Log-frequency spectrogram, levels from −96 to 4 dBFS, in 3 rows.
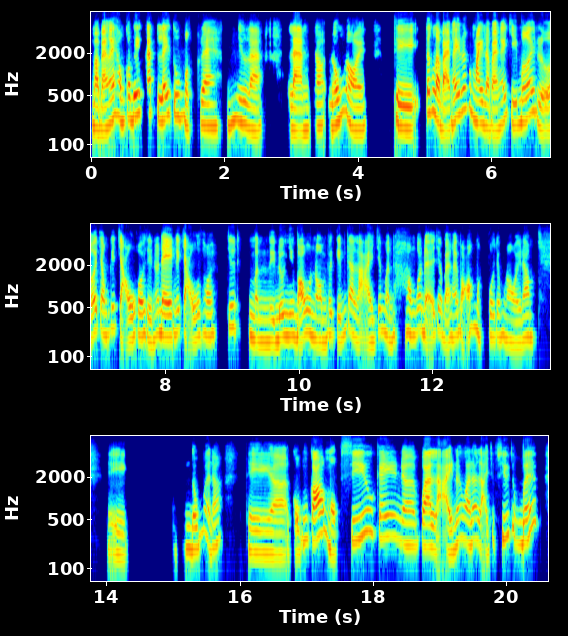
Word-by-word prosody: mà 175 -3 +4
bạn 165 +1 +5
ấy 230 - +6
hông 225 -4 0
có 240 - +2
biết 255 +3 +7
cách 280 +1 +5
lấy 230 +3 +4
túi 255 - -1
mực 255 - -4
ra, 190 -1 0
cũng 215 +3 -4
như 215 -2 0
là 165 -4 +1 0.4
làm 165 -1 +4
cho 190 0 -1
đúng 205 +8 +2
rồi. 170 - +3 0.4
Thì, 175 - +3
tức 285 0 +2
là, 270 - +7
bạn - - +5
ấy 230 +5 +4
rất 320 +3 -1
may 210 -9 +4
là 180 - +2
bạn 160 0 +3
ấy 225 +4 0
chỉ 195 -6 -2
mới 230 +7 +3
rửa - - +2
trong 215 -3 -1
cái 255 - -7
chậu 175 +1 +1
thôi 205 -1 +3
thì 170 - -3
nó 195 +6 -6
đen 200 -2 +6
cái 230 +1 -3
chậu 175 +4 0
thôi. 200 0 -3 0.2
Chứ 265 0 -4 0.2
mình 170 -5 -5
thì 165 - -4
đương 185 +4 -1
nhiên 205 0 -4
bỏ 190 - +3
vô 225 - -1
nồi 170 -4 -4
phải 210 - -5
kiểm 185 +5 -5
tra 230 -3 -1
lại 165 -3 -3
chứ - - -6
mình 220 -7 -6 0.2
hông 220 -2 -4
có 250 - -3
để 230 - -1
cho 230 - -4
bạn - - -4
phải 190 - -3
bỏ 235 - -2
mực 225 -6 -6
vô 200 - -5
trong 200 +1 -8
nồi 160 -3 -5
đâu. 190 +2 -2 0.5
Thì 155 -2 -6 0.9
ừm, 200 -1 -5
đúng 190 +9 -1
rồi 340 - -5
đó, 225 +5 -6 0.4
thì, 170 -2 -4
à, 160 -1 -1
cũng 255 +1 -5
có 275 +5 +7
một 160 - -3
xíu 300 +7 -2
cái, 285 +1 -1
a, 220 -2 -1
qua 215 -2 +6
lại 190 -4 +1
nói 230 +6 -4
qua 245 -3 0
nói 250 +2 -1
lại 220 - -3
chút 260 - -16
xíu 280 +1 -4
trong 230 - -6
bếp. 350 - 0
210 Hz, 260 wpm, -22 LUFS, 180-245 Hz, 0.9 s, biết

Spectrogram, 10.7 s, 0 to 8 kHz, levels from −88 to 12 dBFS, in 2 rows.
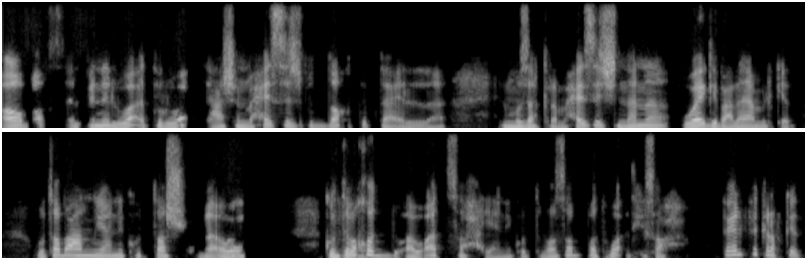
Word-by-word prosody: آه 175 +3 +8
بافصل 205 -5 -7
بين 185 +2 +2
الوقت 195 +1 +1
والوقت 180 -2 -2
عشان 155 +1 +1
ما 145 - -3
أحسش 200 0 +2
بالضغط 190 +2 -4
بتاع 145 - -6
ال 120 0 -8 0.4
المذاكرة، 150 +1 0
ما - - -9
أحسش 195 -2 +4
إن 155 - -1
أنا 185 +2 +1
واجب 185 0 +6
عليّا 150 +3 +1
أعمل 150 -1 -1
كده، 155 - -10 0.3
وطبعًا 205 +5 +4
يعني 180 -1 +1
كنت 180 +2 -8
أشرب 185 -2 +2
بقى 155 +1 +1
و 165 +2 +4 0.6
كنت 180 0 +4
باخد 215 -5 +3
أوقات 150 -1 0
صح، 175 - -7
يعني 130 +1 -10
كنت 150 +1 -13
باضبّط 190 +4 -3
وقتي 205 - -4
صح. 465 - -7 0.2
فهي 255 - +4
الفكرة 265 -2 -2
في - - -5
كده، 215 -4 -6
180 Hz, 220 wpm, -23 LUFS, 155-200 Hz, 0.6 s, آه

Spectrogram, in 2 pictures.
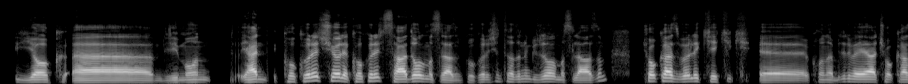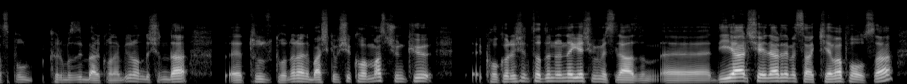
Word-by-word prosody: Yok, 110 +1 0
aaa, 95 0 +4
limon 105 +3 -5 0.3
Yani, 115 -1 +4 0.2
kokoreç 155 +7 0
şöyle, 170 -1 +2
kokoreç 155 +4 -3
sade 120 +3 +4
olması 130 -7 0
lazım, 95 -2 -1
kokorecin 110 +7 -10
tadının 125 0 -7
güzel 115 +3 -5
olması 110 -6 -4
lazım. 100 - 0 0.3
Çok 150 +1 -1
az, 150 -5 +5
böyle, 140 +3 0
kekik, 125 -3 -10
eee, 100 -3 -1
konabilir 110 +5 -9
veya 120 -1 +5
çok - - -9
az 115 -1 -2
pul 115 -2 -14 0.2
kırmızı 110 0 -12
biber 95 - -1
konabilir. 95 +9 -9
Onun 135 -4 -5
dışında, 115 +2 0 0.4
eee, 105 - -1
tuz 125 -4 -9
konur, 105 +7 -5
hani, 135 -4 +1
başka 110 +2 -2
bir - - -15
şey 150 - -8
konmaz 140 +5 -2
çünkü, 140 -1 -7 0.5
eee, 475 - -14
kokorecin 135 +5 -5
tadının 155 +1 -2
önüne 155 +1 +2
geçmemesi 135 -8 -1
lazım. 100 -3 +2
Eee, 95 0 -3
diğer 160 +6 +9
şeylerde 155 0 +4
mesela 145 -6 -2
kebap 145 +6 +2
olsa, - - +2
120 Hz, 170 wpm, -22 LUFS, 105-140 Hz, 0.5 s, diğer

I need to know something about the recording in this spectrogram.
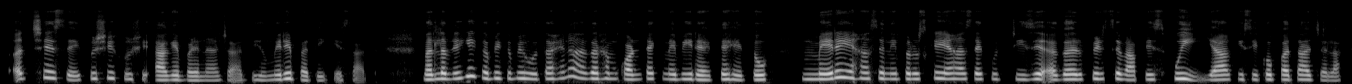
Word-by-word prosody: अच्छे 290 +3 -1
से 215 -8 -5
खुशी-खुशी 250 -1 -6
आगे 205 +1 +2
बढ़ना 190 -1 -5
चाहती 205 +1 -12
हूँ, 195 - -7
मेरे 235 +5 +4
पति 190 -5 -6
के - - -12
साथ। - - -19 0.6
मतलब 245 +3 +5
देखिए, 285 +9 +2
कभी-कभी 275 0 0
होता 260 -1 0
है 265 +2 -4
ना, 360 -5 -1
अगर 265 -1 +3
हम 260 -1 -5
कॉन्टैक्ट 255 +2 0
में 235 -1 0
भी 245 0 0
रहते 215 +1 +1
हैं, 215 -3 -1
तो 220 +1 +4 0.3
मेरे 245 +6 +5
यहाँ 280 -2 +1
से 270 0 0
नहीं, 250 0 -3
पर 250 0 +1
उसके 250 +3 -2
यहाँ 255 -1 +2
से 250 -1 0
कुछ 245 -1 -12
चीज़ें 235 +1 +1
अगर 230 +2 +2
फिर 260 -1 +1
से 260 0 +2
वापस 230 +1 -3
हुईं, 245 -6 +4
या 215 +1 +3
किसी 230 -1 -7
को 230 +1 0
पता 220 0 0
चला, 190 -3 -10
245 Hz, 200 wpm, -24 LUFS, 220-260 Hz, 0.6 s, मतलब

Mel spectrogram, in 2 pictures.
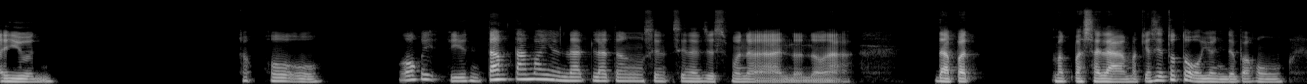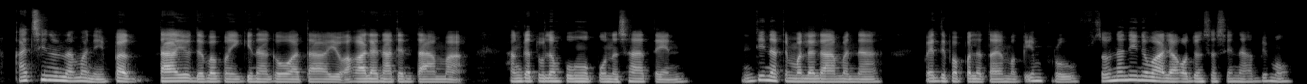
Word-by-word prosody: Ayun. 135 -1 +1 1.9
Ah, 175 - -8 0.2
oo. 135 -6 -1 0.8
Okey 215 +2 -2
yun 160 0 -2
tam 225 +2 +6
tama 240 0 +4
yun. 200 -4 +1
Lahat-lahat 170 -1 0
ng 155 -1 -3
sina 150 -2 -6
sinuggest 135 -2 -4
mo 130 - -1
na 125 -1 0
ano, - - -5
na - - -3 0.9
dapat - - +4 0.8
magpasalamat 135 -3 +2
kasi, 180 +6 -1
totoo 205 -8 +1
yun 135 -2 0
'di 120 0 -2
ba? 130 +1 -4
Kung 125 0 -4 0.3
kahit 185 +2 0
sino 200 -3 +3
naman, 155 -4 +2
eh, 120 - -4
pag 135 -1 +3 0.2
tayo 150 0 +6
'di 130 - +2
ba, 130 0 +1
may 125 -1 -2
ginagawa 125 -1 0
tayo 120 -2 0
akala 130 +1 +4
natin 130 0 0
tama. 120 -2 0 0.4
Hangga't 140 +1 0
walang 145 0 +1
pumupuna 130 -3 0
sa'tin, 125 -3 -2 0.6
hindi 160 +8 -2
natin 165 -5 +2
malalaman 130 -2 +2
na, 120 -1 0 0.6
pwede 145 +1 0
pa 140 -1 -1
pala 130 -2 0
tayong 125 0 -2
mag-improve. 135 -5 -3
So, 155 - -4
naniniwala 185 -7 +4
ako 135 +1 -1
dun 135 - -2
sa 135 - -4
sinabi 135 +2 -5
mo. 140 0 -5
135 Hz, 135 wpm, -24 LUFS, 125-155 Hz, 1.9 s, tam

